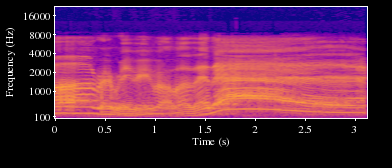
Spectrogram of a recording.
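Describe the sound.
A single voice makes a rough, gravelly growl, a throaty vocal-fry glottal distortion (creaky voice), that wavers in pitch before settling into a long held tone, steady with no other sounds.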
